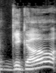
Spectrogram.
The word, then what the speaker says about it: Gigot: the editorial page editor Paul gigo or is it gigot to rhyme with bigot I'm not sure here it is why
